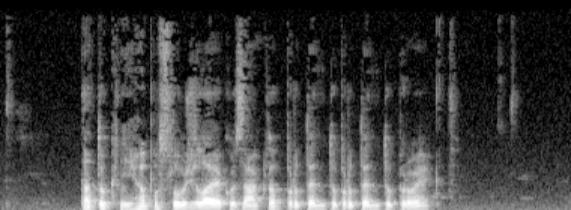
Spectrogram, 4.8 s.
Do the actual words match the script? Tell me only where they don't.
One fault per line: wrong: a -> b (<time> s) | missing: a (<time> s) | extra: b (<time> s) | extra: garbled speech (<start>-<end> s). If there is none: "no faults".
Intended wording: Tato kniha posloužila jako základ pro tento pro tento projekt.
no faults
